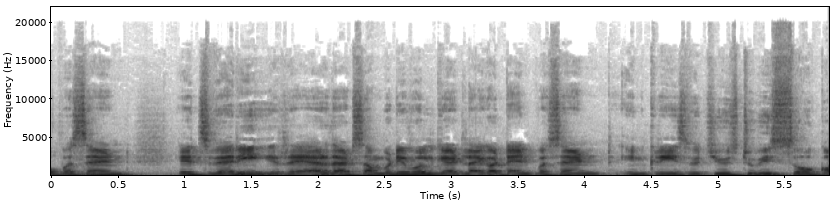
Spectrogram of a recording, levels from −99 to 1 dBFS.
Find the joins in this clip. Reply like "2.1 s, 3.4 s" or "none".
none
